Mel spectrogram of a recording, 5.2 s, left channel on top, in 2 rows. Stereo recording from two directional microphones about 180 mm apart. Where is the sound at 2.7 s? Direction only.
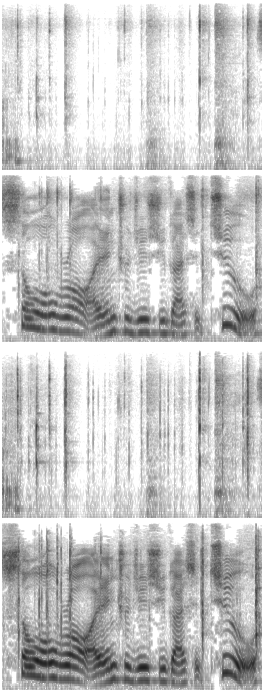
10° left (ahead or behind).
